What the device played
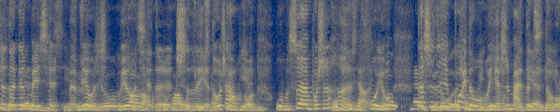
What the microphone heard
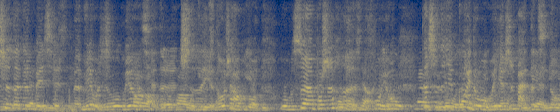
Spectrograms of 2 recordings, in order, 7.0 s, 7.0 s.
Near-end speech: none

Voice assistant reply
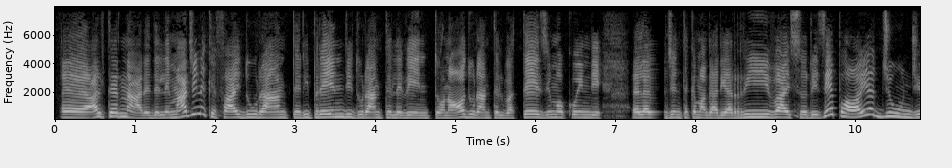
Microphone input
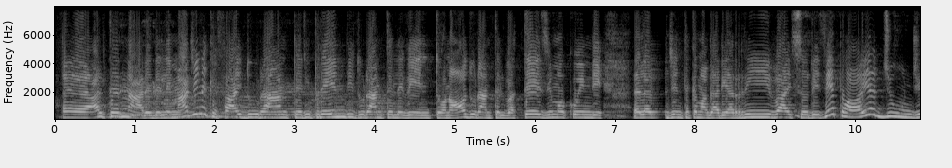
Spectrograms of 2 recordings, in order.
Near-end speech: present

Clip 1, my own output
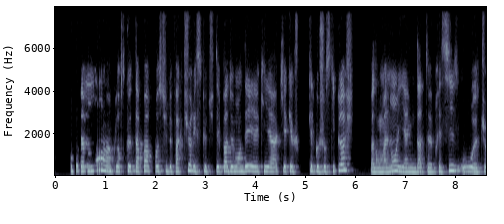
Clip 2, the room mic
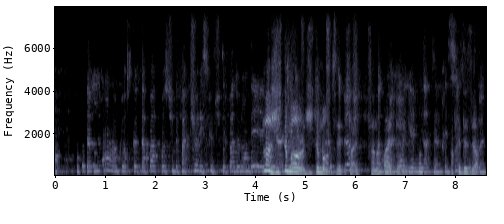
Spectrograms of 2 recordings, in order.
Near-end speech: present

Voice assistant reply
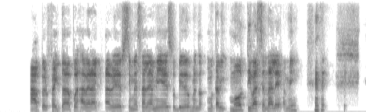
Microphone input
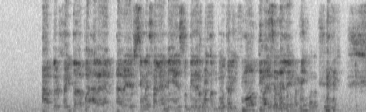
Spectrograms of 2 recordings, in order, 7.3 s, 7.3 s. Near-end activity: present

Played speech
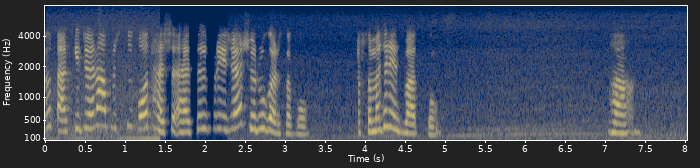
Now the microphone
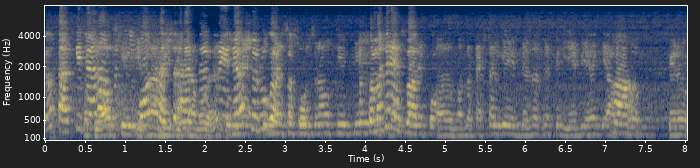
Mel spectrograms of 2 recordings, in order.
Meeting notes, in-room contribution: present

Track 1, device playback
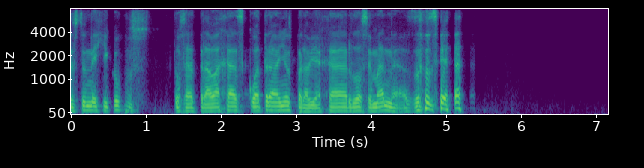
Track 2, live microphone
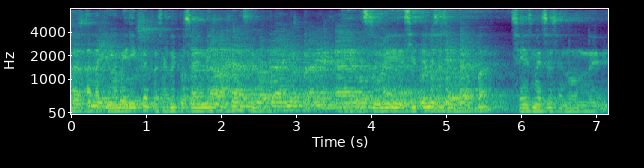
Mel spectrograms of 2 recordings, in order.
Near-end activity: present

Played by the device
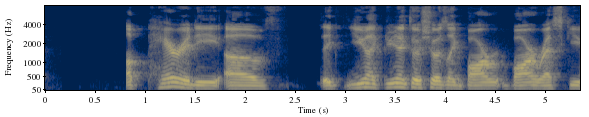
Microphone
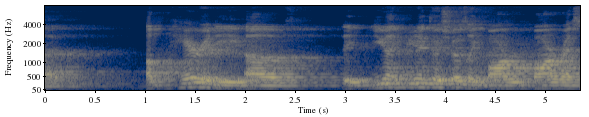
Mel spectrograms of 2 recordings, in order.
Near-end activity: none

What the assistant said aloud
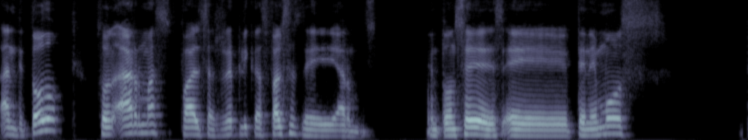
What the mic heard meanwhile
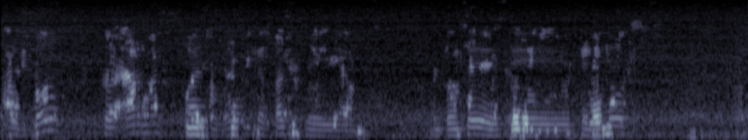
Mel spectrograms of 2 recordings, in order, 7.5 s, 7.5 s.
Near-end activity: none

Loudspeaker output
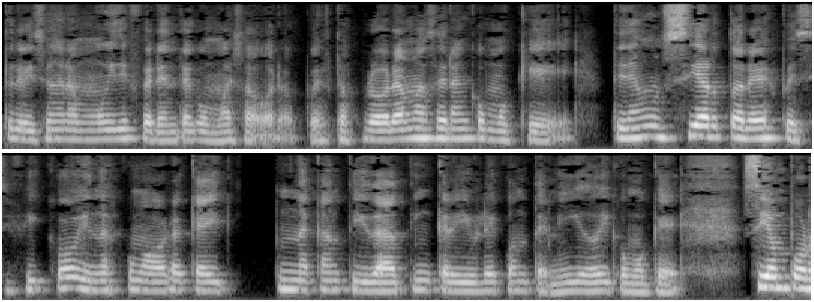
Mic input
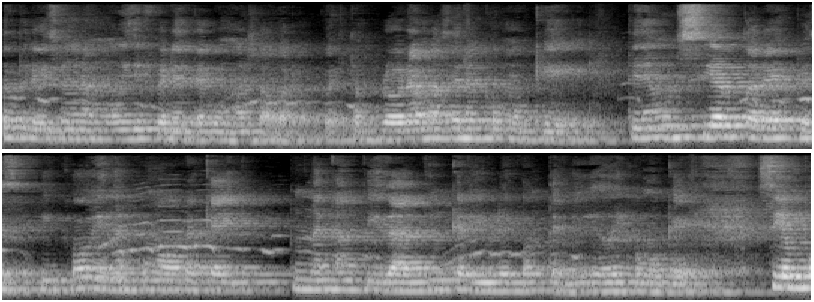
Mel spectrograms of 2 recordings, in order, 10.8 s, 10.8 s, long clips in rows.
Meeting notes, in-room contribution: none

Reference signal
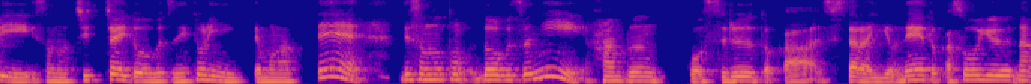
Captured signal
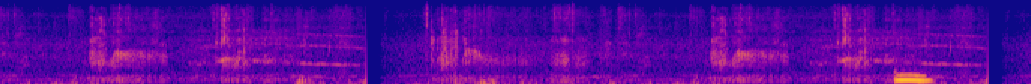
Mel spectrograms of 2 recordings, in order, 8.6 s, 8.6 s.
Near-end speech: present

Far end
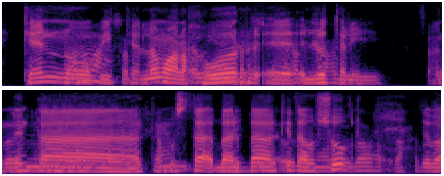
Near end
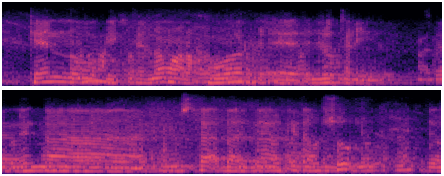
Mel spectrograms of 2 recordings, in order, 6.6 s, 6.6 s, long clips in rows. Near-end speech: present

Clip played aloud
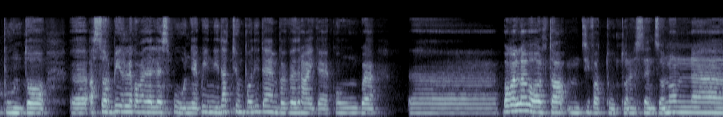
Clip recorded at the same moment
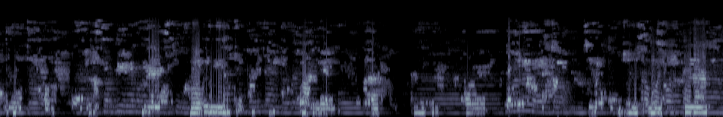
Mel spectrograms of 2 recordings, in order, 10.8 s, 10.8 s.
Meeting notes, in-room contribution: present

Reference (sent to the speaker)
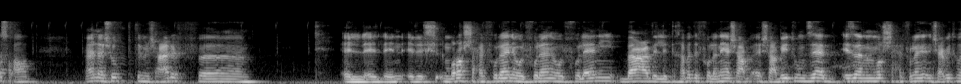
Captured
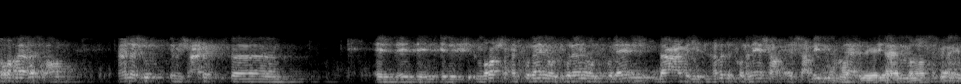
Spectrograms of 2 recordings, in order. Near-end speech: present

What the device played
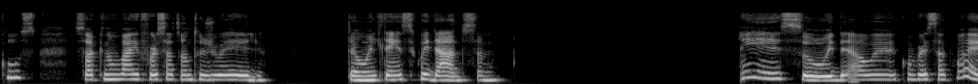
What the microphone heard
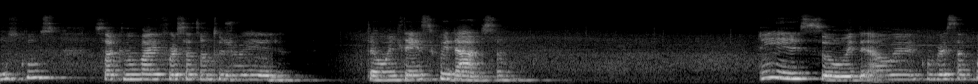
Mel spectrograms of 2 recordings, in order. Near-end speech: none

